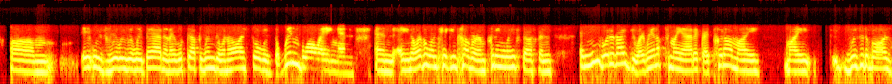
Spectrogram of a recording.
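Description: At a fairly quick pace, a woman with a New York accent speaks at medium pitch with ordinary pitch variation. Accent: Queens New York. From New York, Queens. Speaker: comedian and local TV show host. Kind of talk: casual interview chat.

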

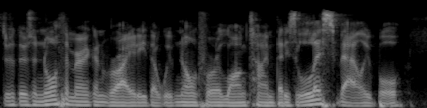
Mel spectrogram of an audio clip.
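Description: Talking at a very fast pace, a man speaks with a Finnish accent. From Finland. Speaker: mushroom company founder. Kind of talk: interview.

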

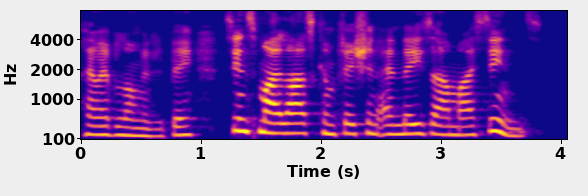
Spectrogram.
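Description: Here is a woman with an Australian accent. Her pitch sits fairly high. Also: very clean recording, silent background. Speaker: storyteller. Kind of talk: storytelling performance.

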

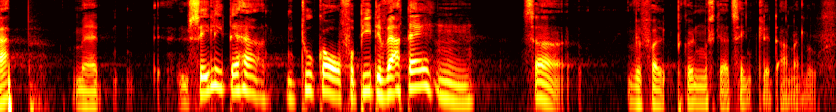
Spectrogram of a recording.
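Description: Fairly slow, with a dark, mellow tone, very wide pitch swings, big swings in loudness and long, frequent pauses, the voice sounds dry and close with no echo on a very clean recording with a silent background. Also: man. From South Greenland, Nanortalik. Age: 20s. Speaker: rapper and video producer. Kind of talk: interview. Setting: cultural center in Nuuk.

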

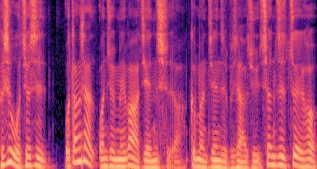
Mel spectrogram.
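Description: A man with a medium pitch and a dark, mellow tone speaks at a very fast pace. The recording is very clean, with a silent background. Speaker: singer-songwriter and music producer. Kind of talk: interview.

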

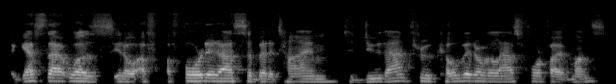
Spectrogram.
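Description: A man with a western Canadian accent speaks in a fairly high pitch, with monotone, flat intonation, at a moderate pace and with hardly any pauses. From British Columbia, Canada (Chilliwack). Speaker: nonprofit leader. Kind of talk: interview.

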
